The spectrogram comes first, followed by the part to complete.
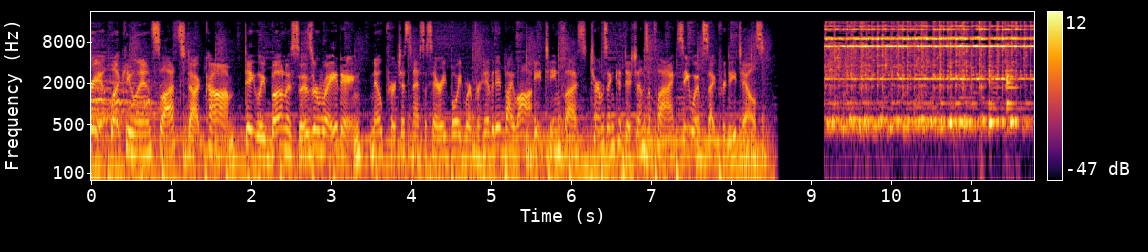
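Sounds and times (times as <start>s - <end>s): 
speech: 0.2s - 8.6s
bright metallic alarm-clock-style bell ringing rapidly: 9.2s - 11.7s.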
